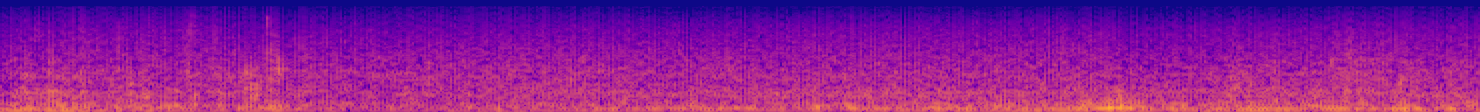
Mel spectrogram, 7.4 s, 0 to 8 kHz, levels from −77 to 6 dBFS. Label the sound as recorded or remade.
remade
